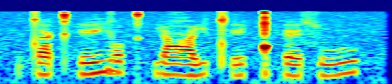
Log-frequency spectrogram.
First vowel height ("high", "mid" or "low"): low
